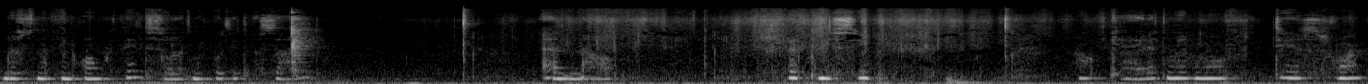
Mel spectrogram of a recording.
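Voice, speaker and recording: Softly whispering woman, unhurried ASMR roleplay. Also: high voice, level tone, a little hiss or hum, low-quality recording. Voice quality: soft, breathy whispering. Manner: slow, gentle, murmured step-by-step narration. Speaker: ASMR creator playing a robot technician.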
